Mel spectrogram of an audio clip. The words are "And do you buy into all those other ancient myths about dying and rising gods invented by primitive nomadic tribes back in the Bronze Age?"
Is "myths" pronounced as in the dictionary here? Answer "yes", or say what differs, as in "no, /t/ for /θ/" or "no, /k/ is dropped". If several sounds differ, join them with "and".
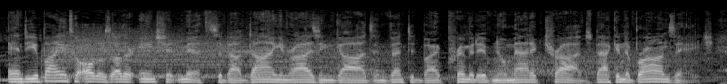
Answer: yes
